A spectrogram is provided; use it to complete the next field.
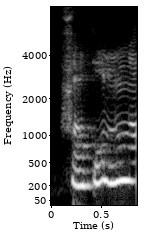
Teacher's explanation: قوف مستعلی میں سے ہے، موٹا پڑھیں گے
